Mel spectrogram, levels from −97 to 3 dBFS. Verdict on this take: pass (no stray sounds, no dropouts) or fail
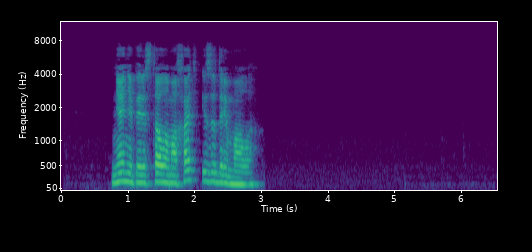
pass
